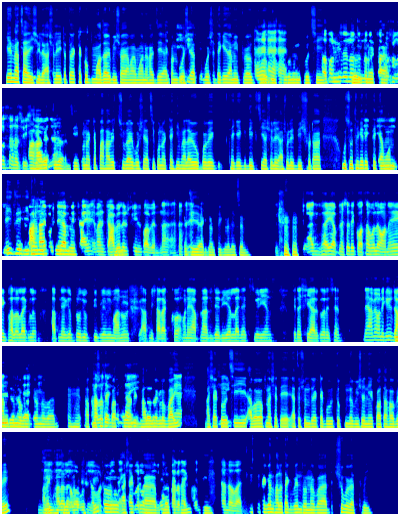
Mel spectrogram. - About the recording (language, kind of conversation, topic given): Bengali, unstructured, আপনার জীবনে প্রযুক্তি কীভাবে প্রভাব ফেলেছে?
- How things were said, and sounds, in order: static; unintelligible speech; laughing while speaking: "এ কি?"; chuckle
